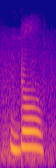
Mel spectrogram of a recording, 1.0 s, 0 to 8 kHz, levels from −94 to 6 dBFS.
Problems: constant background noise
